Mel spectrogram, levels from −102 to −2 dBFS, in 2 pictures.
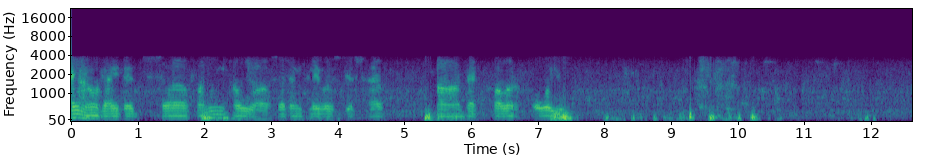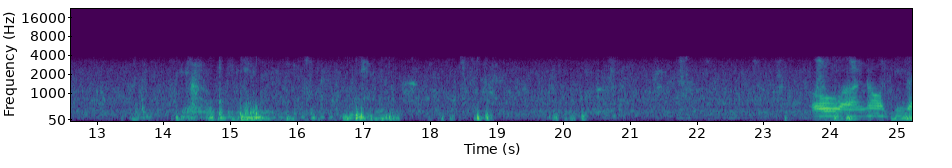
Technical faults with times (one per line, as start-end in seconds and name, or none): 0.00-25.24 G.729 codec
5.42-5.52 VoIP packet loss concealed by the speech codec
10.88-10.96 VoIP packet loss concealed by the speech codec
